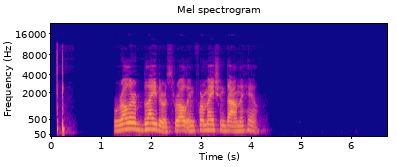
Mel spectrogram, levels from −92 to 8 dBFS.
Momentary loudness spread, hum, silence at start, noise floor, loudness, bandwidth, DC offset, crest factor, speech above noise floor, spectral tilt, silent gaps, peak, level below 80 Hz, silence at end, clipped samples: 11 LU; none; 0.1 s; under -90 dBFS; -19 LUFS; 12 kHz; under 0.1%; 18 dB; over 72 dB; -6.5 dB/octave; 0.73-0.85 s, 1.08-1.23 s; -4 dBFS; -66 dBFS; 2.6 s; under 0.1%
